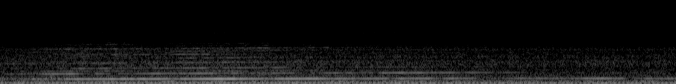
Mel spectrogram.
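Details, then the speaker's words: Audi B8 A4 in gear under load, low on fuel, codes just erased, spark plug suspected: a slight uneven pulse and occasional stutter, cause not confirmed. "these cars only like to misfire when they're under load so you put it in gear no no misfire you can hear it stuttering a little bit"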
